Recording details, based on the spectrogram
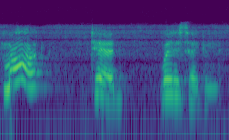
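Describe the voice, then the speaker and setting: An actress playing a poised, evasive suburban wife with hidden unease in a 1940s radio drama, on a dull vintage recording. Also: female voice, sits high, big pitch swings, slow pace, exaggerated voice. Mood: pleading.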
